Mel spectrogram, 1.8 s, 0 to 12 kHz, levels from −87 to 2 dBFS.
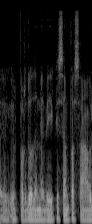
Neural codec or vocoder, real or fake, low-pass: none; real; 9.9 kHz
